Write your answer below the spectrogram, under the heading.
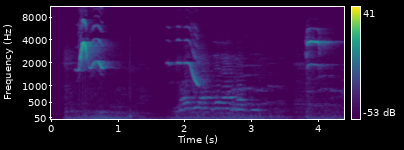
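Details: Pet parrot talking indoors: a high squawky phrase, then a lower wavering speech-like phrase, and a final high screech, with a faint low hum between.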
